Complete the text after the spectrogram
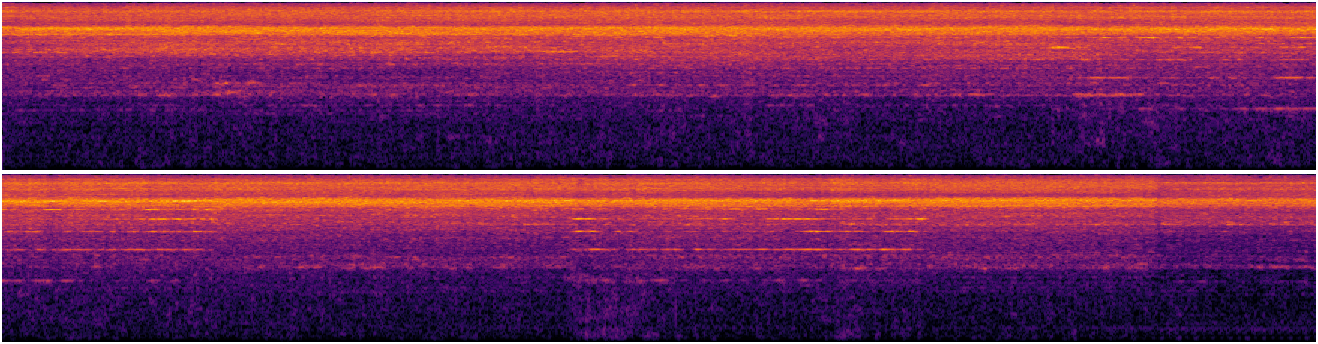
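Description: A band saw blade cuts through wood with a high rasping hiss.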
